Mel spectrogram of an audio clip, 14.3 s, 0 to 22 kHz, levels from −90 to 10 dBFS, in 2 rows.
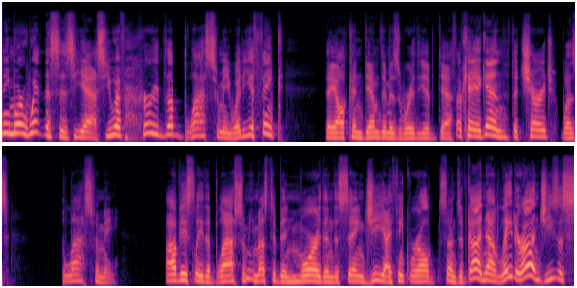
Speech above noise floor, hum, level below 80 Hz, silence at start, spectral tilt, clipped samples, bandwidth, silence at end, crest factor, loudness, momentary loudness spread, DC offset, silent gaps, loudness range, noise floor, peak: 61 dB; none; -58 dBFS; 0 s; -5.5 dB/octave; under 0.1%; 16 kHz; 0 s; 18 dB; -18 LUFS; 9 LU; under 0.1%; none; 5 LU; -79 dBFS; 0 dBFS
